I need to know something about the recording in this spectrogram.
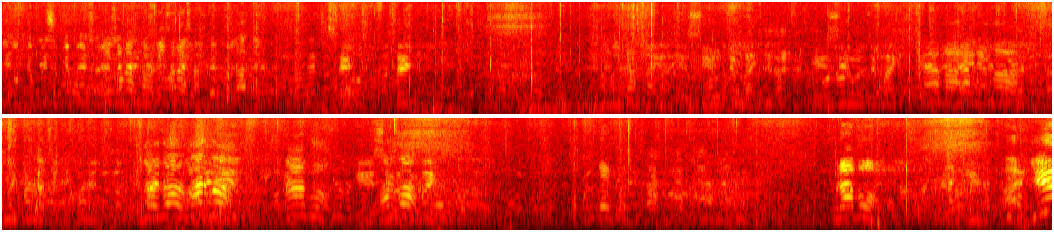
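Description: Young men shout to each other across an outdoor football pitch.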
